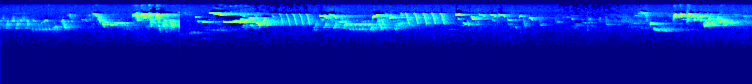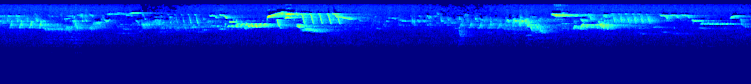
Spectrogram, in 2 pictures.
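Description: Songbirds singing in a forest chorus: overlapping phrases of whistled notes and fast, evenly pulsed trills, swelling and fading every few seconds.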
